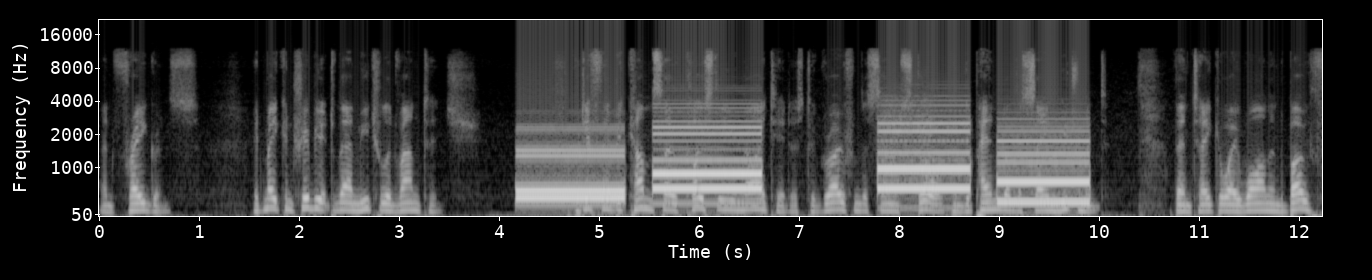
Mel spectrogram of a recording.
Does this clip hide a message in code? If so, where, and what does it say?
Yes: aircraft SELCAL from 4.2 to 9.9 s, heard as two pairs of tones, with speech in English. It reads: CF-GL GM-AJ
